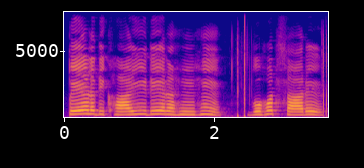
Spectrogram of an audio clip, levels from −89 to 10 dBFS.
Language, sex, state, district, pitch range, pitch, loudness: Hindi, female, Madhya Pradesh, Bhopal, 235-265 Hz, 245 Hz, -14 LUFS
